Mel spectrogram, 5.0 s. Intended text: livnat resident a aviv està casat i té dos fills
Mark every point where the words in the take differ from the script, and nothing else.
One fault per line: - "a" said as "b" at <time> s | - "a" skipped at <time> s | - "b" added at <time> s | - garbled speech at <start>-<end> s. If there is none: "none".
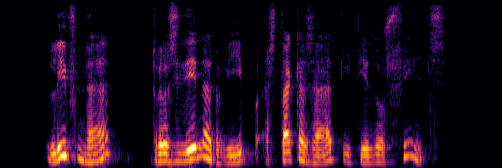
none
